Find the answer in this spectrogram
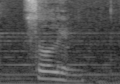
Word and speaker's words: solemn: For the example is for deletion is solemn. The word Solomon, but the sounds is solemn.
